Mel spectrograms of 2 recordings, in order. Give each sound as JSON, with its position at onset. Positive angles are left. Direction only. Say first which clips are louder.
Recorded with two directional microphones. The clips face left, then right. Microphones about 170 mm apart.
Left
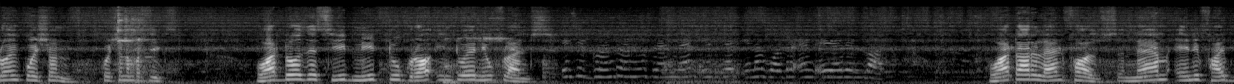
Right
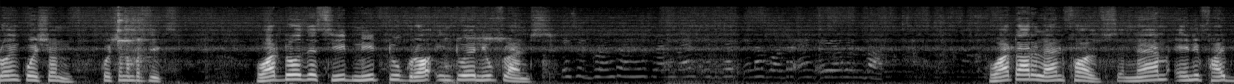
{"t": 0.0, "sound": "speech", "louder": "right 7 dB", "side_deg": -25}
{"t": 9.8, "sound": "speech", "louder": "right 3 dB", "side_deg": -25}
